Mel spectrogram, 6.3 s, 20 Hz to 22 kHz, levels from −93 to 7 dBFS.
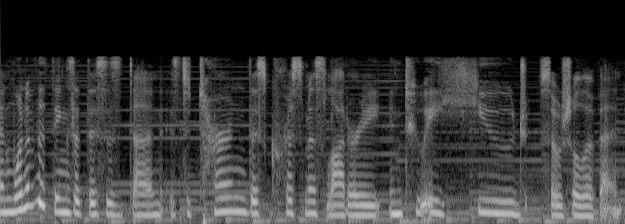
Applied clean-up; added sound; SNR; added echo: none; none; none; none.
